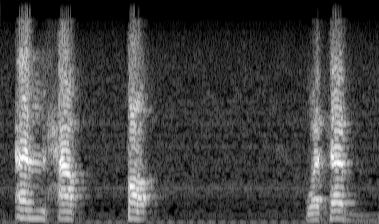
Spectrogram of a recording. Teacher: مراتب القلقلة نذكر الآن القول الأول بأنها ثلاثة مراتب، أولا قلقلة كبرى، وذلك في الحرف المشدد الموقوف عليه. مثال على ذلك الحط وتب.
